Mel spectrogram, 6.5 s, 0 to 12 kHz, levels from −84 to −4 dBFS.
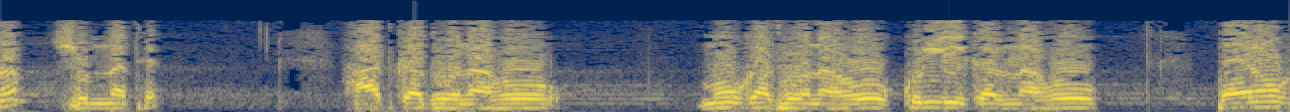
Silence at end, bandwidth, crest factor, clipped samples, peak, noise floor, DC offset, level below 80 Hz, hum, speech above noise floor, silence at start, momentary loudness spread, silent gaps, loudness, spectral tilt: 0 s; 6.6 kHz; 12 dB; under 0.1%; 0 dBFS; -38 dBFS; under 0.1%; -42 dBFS; none; 28 dB; 0 s; 9 LU; none; -11 LUFS; -5 dB/octave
